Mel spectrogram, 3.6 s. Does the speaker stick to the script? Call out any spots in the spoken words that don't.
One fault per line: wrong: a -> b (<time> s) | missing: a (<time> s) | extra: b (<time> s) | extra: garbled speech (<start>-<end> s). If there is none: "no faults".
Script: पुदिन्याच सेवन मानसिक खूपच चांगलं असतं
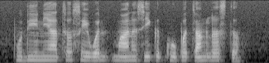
no faults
